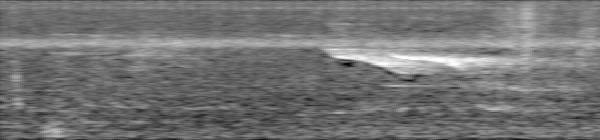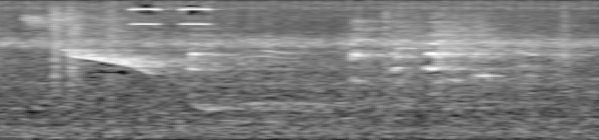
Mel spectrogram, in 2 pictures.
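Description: A bird calling in forest: two short high calls that slide downward, about a second and a half apart, and a fainter one near the end, over a steady high hum.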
